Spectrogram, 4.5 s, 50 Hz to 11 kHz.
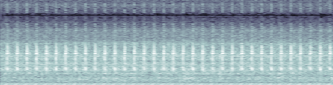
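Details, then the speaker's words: Dodge Ram Hemi V8 on its first start after sitting parked for 2 years, coolant temp sensor not working: sharp, even ticking about four times a second over a steady idle. Owner calls it the familiar Hemi tick and hopes it goes away; cause unknown. "ooh hemi tick baby let's see if that goes away ticket ticket ticket ticket ticket ticket ticket anybody who has a hammy recognizes that noise right away"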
